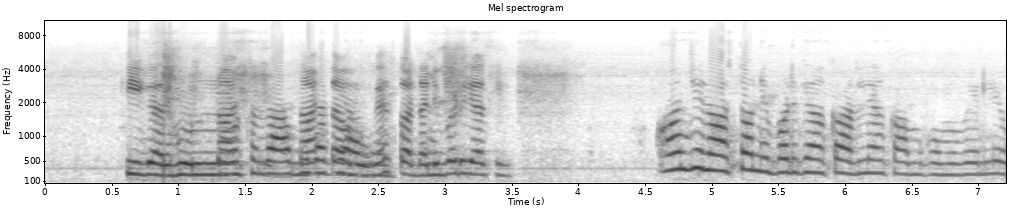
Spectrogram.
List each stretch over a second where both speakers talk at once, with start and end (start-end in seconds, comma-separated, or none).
1.3-2.6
